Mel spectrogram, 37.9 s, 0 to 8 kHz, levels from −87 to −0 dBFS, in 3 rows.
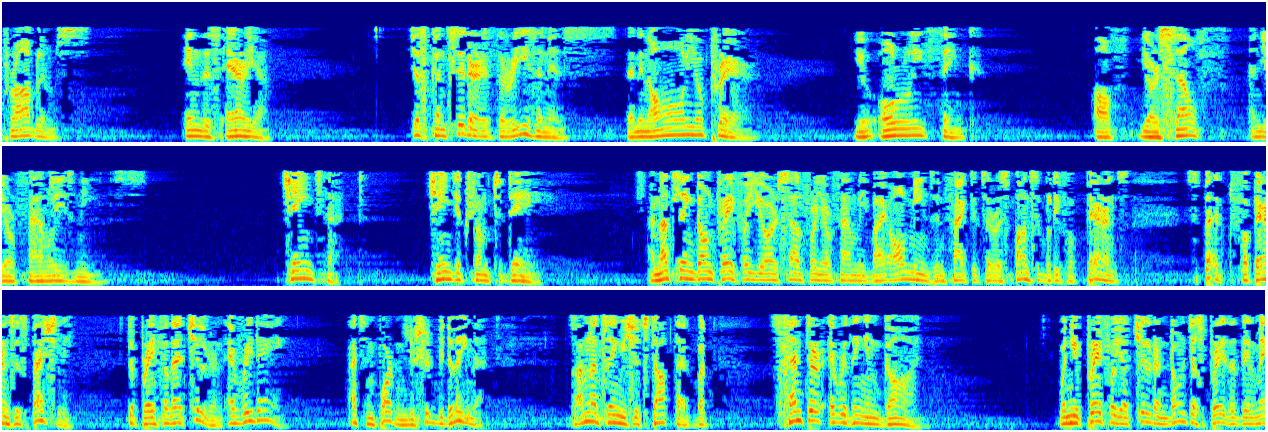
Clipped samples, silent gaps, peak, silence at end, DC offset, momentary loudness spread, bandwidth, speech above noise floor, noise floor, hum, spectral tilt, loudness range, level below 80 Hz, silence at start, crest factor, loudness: under 0.1%; none; 0 dBFS; 0 s; under 0.1%; 16 LU; 4.9 kHz; 48 dB; -68 dBFS; none; -10.5 dB/octave; 4 LU; -46 dBFS; 0 s; 22 dB; -19 LUFS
